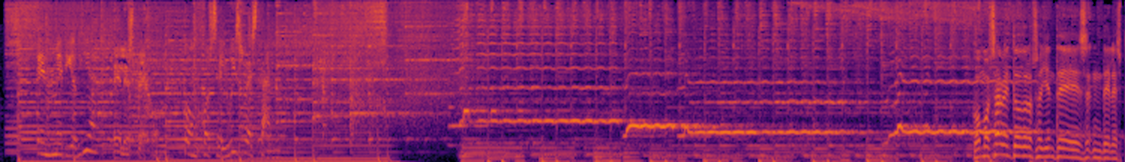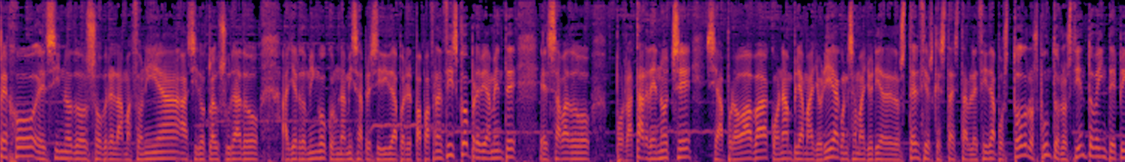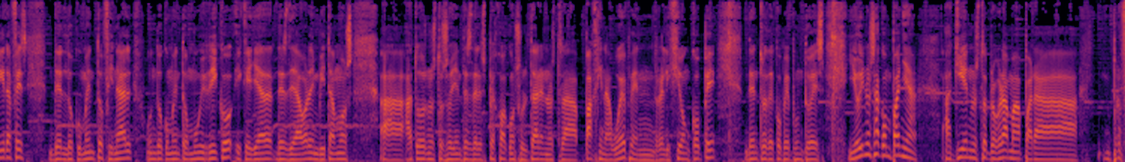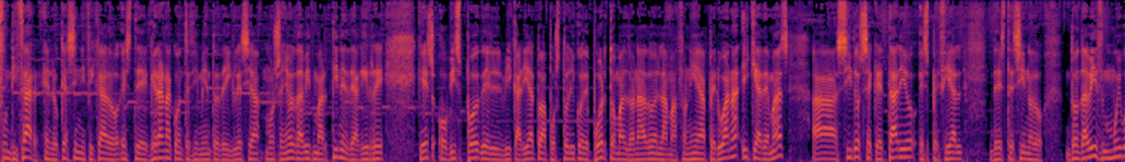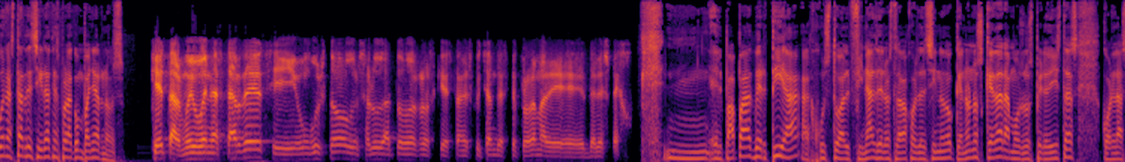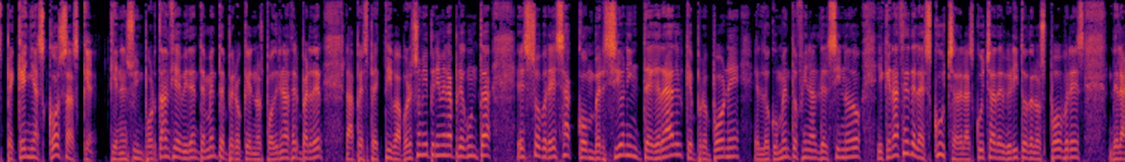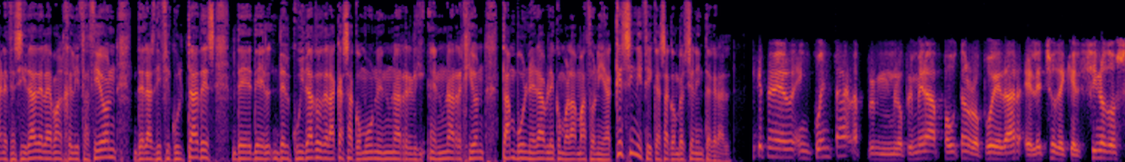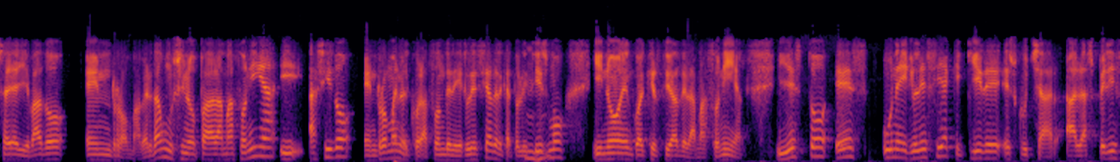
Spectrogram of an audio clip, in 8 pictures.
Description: En El Espejo hacemos hoy balance del Sínodo sobre la Amazonía con Mons. David Martínez de Aguirre, Obispo del Vicariato Apostólico de Puerto Maldonado (Perú), que ha sido uno de los secretarios especiales nombrados por el Papa para la asamblea sinodal.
